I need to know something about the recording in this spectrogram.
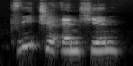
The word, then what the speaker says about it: Quietscheentchen: How's it pronounced, German me? Quietscheentchen.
